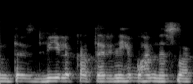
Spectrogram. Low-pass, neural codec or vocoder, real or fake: 7.2 kHz; none; real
